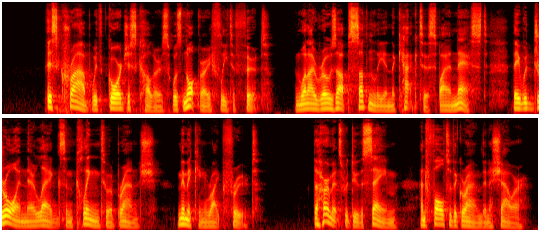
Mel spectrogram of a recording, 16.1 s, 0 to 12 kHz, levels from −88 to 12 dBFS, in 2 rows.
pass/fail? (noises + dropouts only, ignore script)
pass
